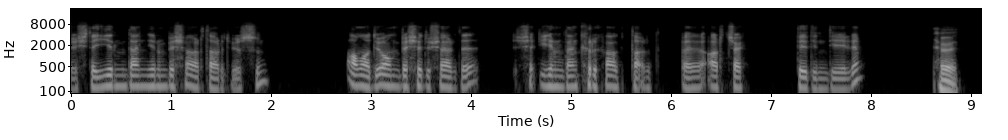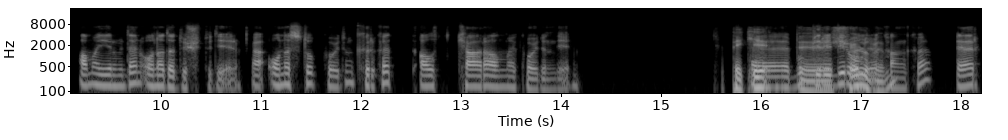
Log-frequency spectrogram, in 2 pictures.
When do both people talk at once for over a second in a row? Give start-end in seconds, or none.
15.9-17.4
